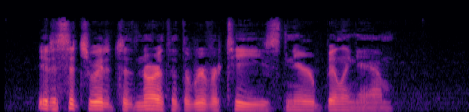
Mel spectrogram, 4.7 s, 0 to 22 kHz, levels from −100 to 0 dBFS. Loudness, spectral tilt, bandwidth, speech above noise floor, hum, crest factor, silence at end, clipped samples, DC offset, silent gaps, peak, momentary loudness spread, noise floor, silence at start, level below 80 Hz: -38 LUFS; -4.5 dB/octave; 11.5 kHz; 40 dB; none; 22 dB; 0.8 s; under 0.1%; under 0.1%; none; -18 dBFS; 12 LU; -78 dBFS; 0.4 s; -70 dBFS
